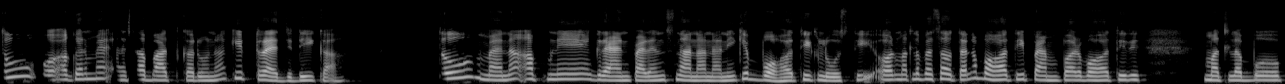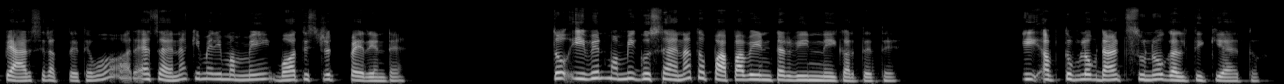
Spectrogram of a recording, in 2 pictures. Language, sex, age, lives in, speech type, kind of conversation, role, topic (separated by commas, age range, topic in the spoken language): Hindi, female, 30-34, India, conversation, podcast, guest, Tumhari playlist mein purani yaadon wale gaane tumhare liye kya maayne rakhte hain?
